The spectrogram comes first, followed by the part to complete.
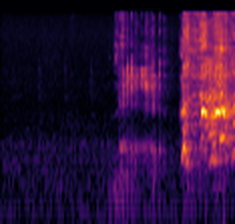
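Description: A girl makes a short vocal sound of disgust at a foul smell after about a second of quiet. Loud laughter breaks out just before the end.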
